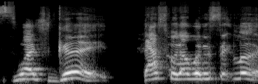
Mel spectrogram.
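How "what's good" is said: bit of a put-on Brooklyn accent, raised. Greeting a guest on the show: a little Brooklyn accent. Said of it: "I had to give you a little Brooklyn".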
